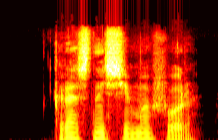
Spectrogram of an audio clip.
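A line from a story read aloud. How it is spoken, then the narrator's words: Calm statement. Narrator (Russian): спокойно сообщила Жанна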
